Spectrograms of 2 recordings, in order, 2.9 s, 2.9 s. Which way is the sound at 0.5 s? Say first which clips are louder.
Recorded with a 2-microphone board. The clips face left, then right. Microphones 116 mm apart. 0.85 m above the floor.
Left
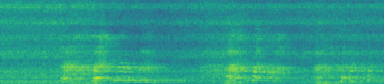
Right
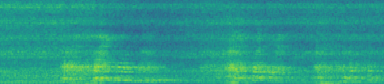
Left 1 dB; 10° left (ahead or behind).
